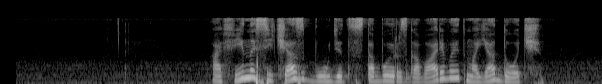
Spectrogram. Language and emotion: Russian, neutral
